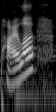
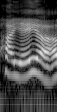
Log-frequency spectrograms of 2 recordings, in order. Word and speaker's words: paila: It's actually pronounced pila. I was right. I Anybody from Chile want to give me an honorary Chilean passport? It's actually pa. Vala looked it up. It's not paella.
